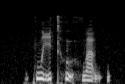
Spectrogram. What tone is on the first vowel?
rising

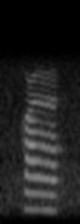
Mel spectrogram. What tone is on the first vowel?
low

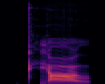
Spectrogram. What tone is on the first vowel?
falling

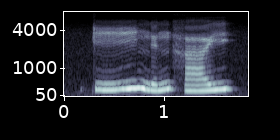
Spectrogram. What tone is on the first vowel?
rising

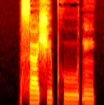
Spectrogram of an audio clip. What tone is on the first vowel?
high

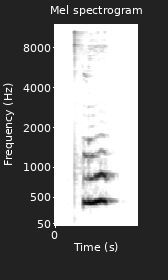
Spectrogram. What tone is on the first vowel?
falling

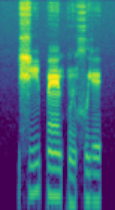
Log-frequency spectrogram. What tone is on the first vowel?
rising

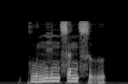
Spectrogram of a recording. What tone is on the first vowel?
rising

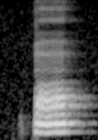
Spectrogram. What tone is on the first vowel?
high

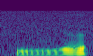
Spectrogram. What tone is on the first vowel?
rising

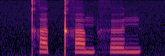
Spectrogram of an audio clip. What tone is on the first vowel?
rising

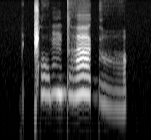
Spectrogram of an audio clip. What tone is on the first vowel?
high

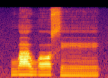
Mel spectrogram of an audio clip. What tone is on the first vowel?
high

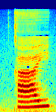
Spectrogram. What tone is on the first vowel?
rising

